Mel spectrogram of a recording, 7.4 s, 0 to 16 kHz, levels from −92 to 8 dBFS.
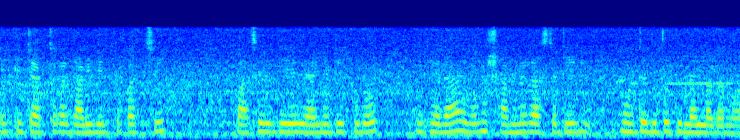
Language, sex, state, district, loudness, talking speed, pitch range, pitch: Bengali, female, West Bengal, Jhargram, -36 LUFS, 160 wpm, 215-225 Hz, 220 Hz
